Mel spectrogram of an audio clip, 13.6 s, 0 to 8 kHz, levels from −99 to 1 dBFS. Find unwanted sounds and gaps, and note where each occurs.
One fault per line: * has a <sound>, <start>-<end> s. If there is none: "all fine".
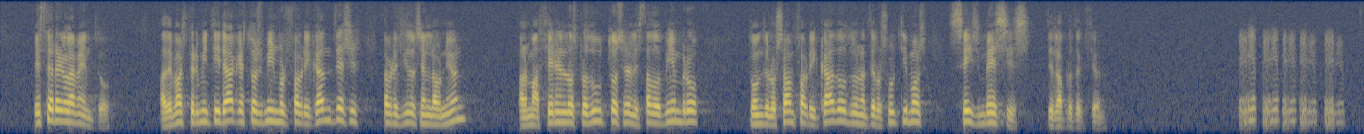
* has a laugh, 12.4-13.5 s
